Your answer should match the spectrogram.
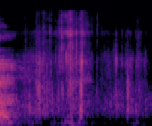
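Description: Footsteps crunching and crackling over dry pine needles and pine cones, an irregular run of small crackles.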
